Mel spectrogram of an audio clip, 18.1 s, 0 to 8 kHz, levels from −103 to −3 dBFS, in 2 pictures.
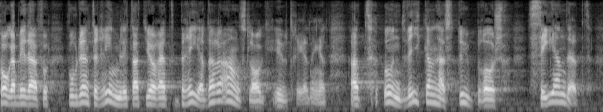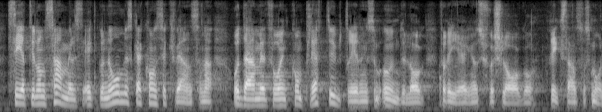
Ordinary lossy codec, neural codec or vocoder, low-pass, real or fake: none; none; none; real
